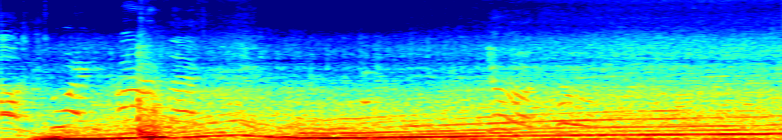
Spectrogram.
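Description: Car engine droning steadily in Grand Theft Auto V, rising and falling in pitch as the vehicle drives, with people talking over it throughout.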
